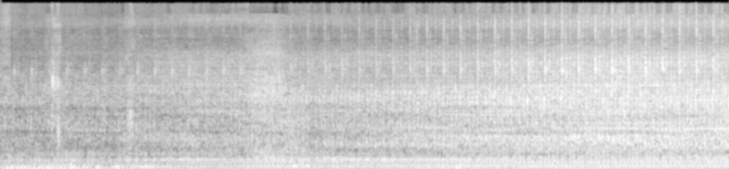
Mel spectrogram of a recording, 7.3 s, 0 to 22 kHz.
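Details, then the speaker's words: 1971 Datsun PL521 (1600) pickup, warm engine just started, at idle: a light, quick ticking of about three per second over the engine hum; the owner notes a little valve tap still to be fixed. "in here there's a little bit of a valve tap I do have to get onto that at some point"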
